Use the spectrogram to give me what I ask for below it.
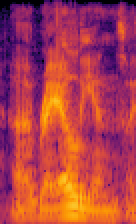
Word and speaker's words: Raelians: There were even UFO religions like the Raelians, I think it's how it's pronounced, R-A-E-L-I-A-N-S,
